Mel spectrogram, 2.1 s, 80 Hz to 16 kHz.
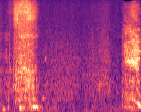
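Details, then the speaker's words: Two hissing sneeze-like bursts about 1.5 seconds apart from a 29-year-old Dutch woman who suspects she is catching flu, maybe only a cold, feeling tired and hot and cold at once. "I have a feeling that I'm catching up with a flu a little bit so oh well maybe maybe it's not and it's only just a cold"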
